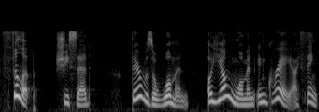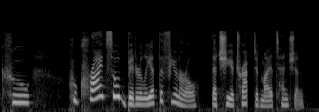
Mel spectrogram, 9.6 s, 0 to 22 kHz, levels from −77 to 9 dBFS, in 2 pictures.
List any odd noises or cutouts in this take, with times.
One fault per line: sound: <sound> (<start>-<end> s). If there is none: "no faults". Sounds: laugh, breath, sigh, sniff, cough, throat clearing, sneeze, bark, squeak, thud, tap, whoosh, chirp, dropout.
sound: dropout (8.5-8.6 s)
